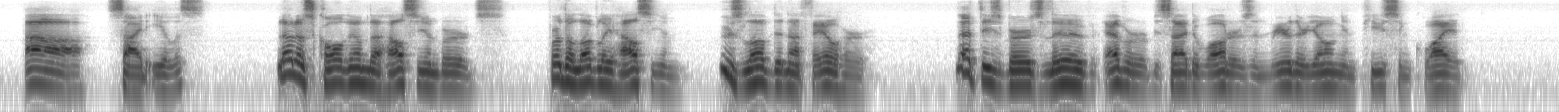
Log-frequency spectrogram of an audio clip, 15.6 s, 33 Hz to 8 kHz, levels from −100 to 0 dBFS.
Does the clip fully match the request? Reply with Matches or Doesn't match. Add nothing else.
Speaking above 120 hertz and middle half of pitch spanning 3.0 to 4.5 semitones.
Doesn't match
